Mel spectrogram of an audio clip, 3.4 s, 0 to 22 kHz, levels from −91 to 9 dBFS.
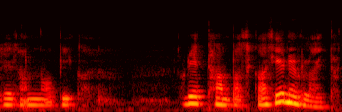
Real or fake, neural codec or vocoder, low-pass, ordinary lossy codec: real; none; 14.4 kHz; none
